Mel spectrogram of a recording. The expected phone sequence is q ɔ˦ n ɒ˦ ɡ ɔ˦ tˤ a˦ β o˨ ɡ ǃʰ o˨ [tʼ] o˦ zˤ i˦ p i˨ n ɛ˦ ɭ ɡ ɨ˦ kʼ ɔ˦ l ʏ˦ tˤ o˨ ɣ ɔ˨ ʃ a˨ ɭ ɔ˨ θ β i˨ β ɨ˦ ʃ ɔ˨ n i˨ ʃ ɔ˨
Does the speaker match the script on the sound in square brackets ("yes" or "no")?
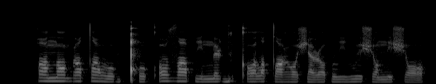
no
